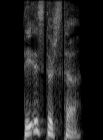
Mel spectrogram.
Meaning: inflection of deistisch: 1. strong/mixed nominative masculine singular superlative degree 2. strong genitive/dative feminine singular superlative degree 3. strong genitive plural superlative degree
- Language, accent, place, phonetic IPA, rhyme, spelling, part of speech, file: German, Germany, Berlin, [deˈɪstɪʃstɐ], -ɪstɪʃstɐ, deistischster, adjective, De-deistischster.ogg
